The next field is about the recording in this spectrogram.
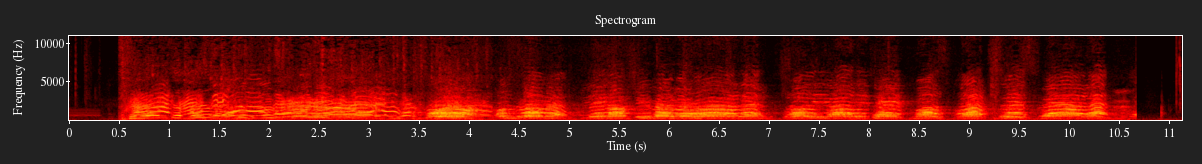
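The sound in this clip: A protest crowd chants loudly against the deportation of two sisters to Georgia. Massed voices shout in unison, settling into a steady rhythm of short, regular bursts of chanting toward the end.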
